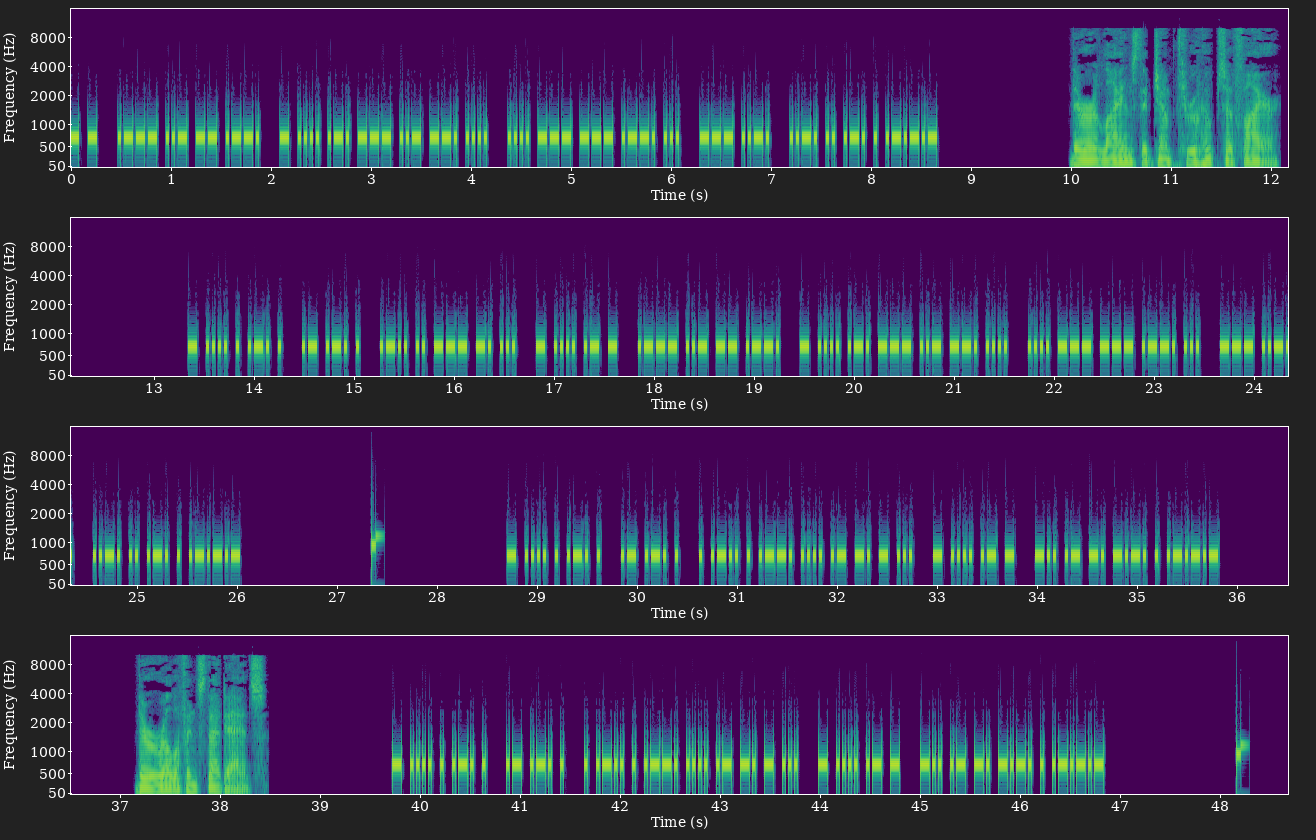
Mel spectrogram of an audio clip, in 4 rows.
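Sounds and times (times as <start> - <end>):
Morse code tones at 40 words per minute: 0.0 - 8.7, 13.4 - 26.1, 28.7 - 35.8, 39.8 - 46.9
speech: 10.0 - 12.1, 37.6 - 38.5.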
